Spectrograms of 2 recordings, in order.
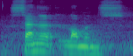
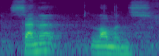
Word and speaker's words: Senne Lammens: Pronounce your name. Senna Lmens. Senna Lmens. Senna Lmens.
